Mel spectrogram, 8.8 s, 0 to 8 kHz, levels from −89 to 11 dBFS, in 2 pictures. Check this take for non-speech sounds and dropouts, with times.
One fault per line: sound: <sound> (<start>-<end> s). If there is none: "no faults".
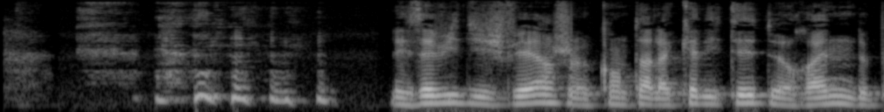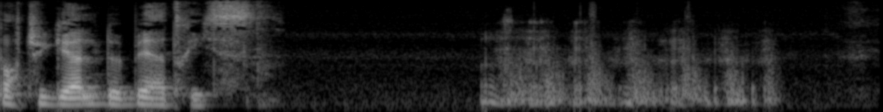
sound: laugh (0.4-1.7 s)
sound: laugh (6.8-8.4 s)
